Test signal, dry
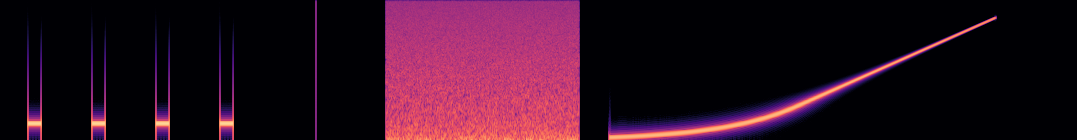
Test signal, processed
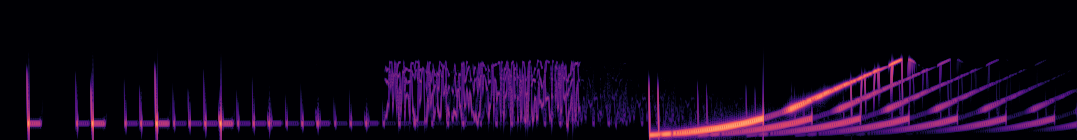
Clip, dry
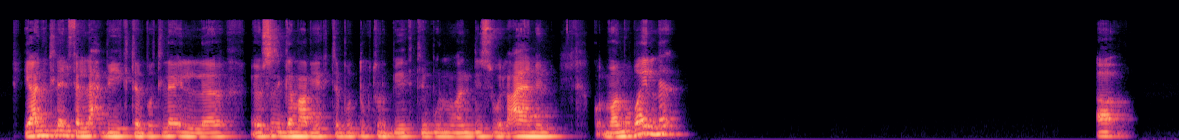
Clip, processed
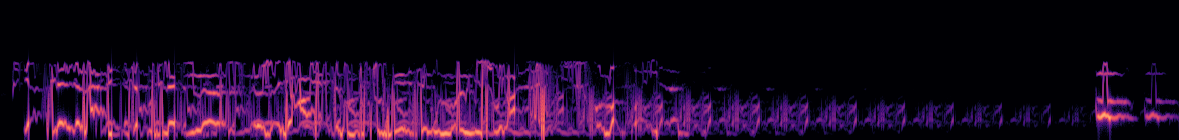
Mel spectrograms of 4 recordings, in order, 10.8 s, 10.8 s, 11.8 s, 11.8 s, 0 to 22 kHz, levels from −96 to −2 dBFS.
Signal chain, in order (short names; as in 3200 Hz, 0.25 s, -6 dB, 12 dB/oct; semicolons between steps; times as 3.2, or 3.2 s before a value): sine-wave speech; flipped gate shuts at -9 dBFS, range -33 dB; narrowing echo 0.485 s, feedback 74%, band-pass 650 Hz, level -18 dB; gain -7.5 dB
